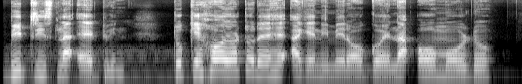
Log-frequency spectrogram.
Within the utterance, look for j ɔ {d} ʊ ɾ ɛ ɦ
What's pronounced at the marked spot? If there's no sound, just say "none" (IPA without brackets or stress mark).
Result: t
